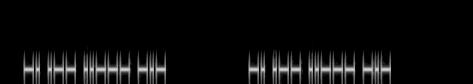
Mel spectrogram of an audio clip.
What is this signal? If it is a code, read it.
Morse code, heard as a keyed tone, about 40 wpm, 700 Hz. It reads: NW2K NW2K
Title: Call Signs Repeated 3x - 40wpm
